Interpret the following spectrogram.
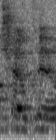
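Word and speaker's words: Teahupo'o: this is a really famous Wave It's called chopu I don't even know how that comes out of teahupo but that's how you pronounce it and this picture is pretty much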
